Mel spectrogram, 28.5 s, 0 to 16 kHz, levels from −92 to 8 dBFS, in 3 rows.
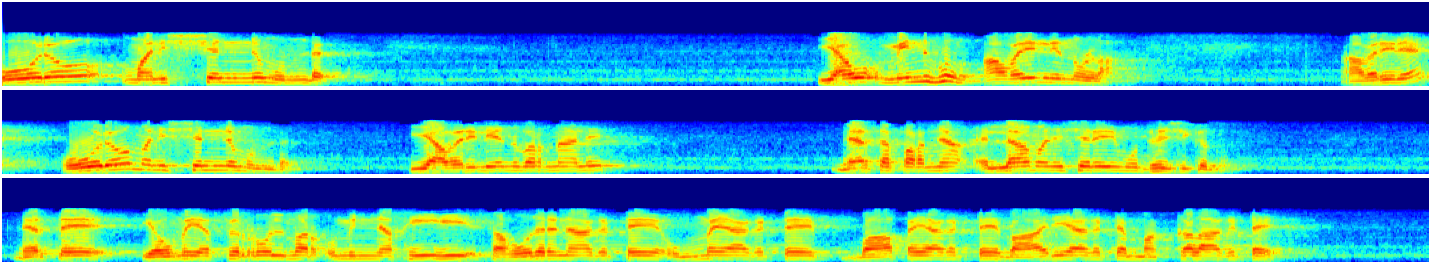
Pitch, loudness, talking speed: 170 Hz, -11 LUFS, 55 wpm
